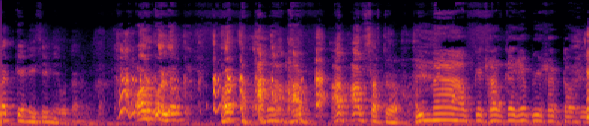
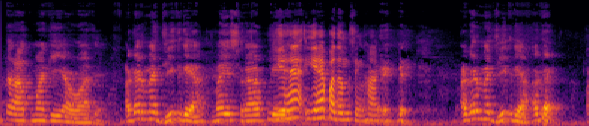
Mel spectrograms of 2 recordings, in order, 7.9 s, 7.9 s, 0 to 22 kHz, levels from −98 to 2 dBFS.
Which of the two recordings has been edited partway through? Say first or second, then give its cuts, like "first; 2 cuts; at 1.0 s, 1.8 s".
second; 1 cut; at 1.5 s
